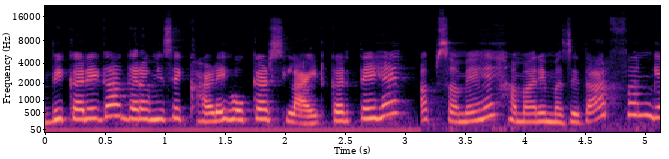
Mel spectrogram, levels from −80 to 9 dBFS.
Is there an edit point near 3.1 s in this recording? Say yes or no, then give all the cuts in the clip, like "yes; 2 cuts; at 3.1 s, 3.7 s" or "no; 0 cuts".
yes; 1 cut; at 3.1 s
